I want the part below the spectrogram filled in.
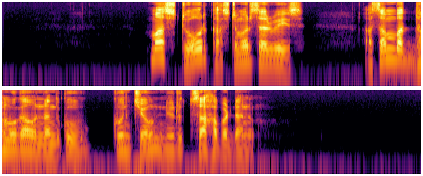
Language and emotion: Telugu, sad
